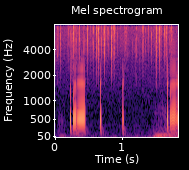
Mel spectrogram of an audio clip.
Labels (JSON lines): {"label": "biophony, knock croak", "recorder": "SoundTrap 300"}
